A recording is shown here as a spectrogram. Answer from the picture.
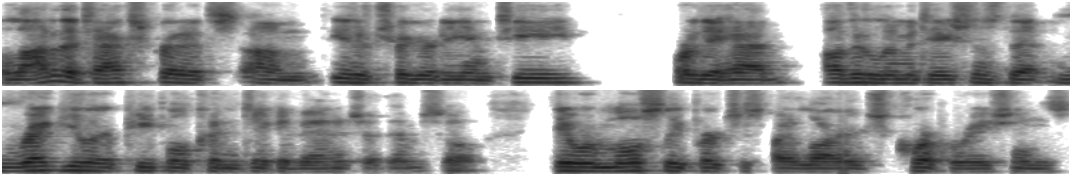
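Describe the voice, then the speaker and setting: The intonation is monotone and flat. The pace runs fairly quick. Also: man, medium pitch for a man. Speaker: tax attorney, webinar host. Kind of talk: webinar presentation. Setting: online webinar. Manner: fast.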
